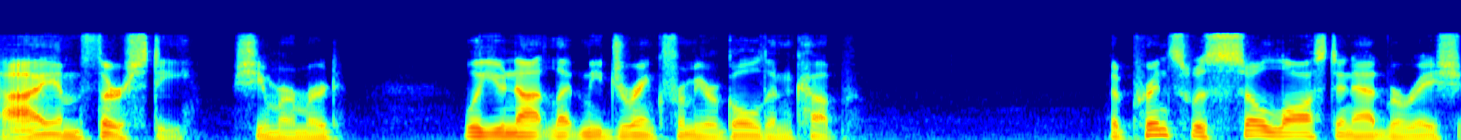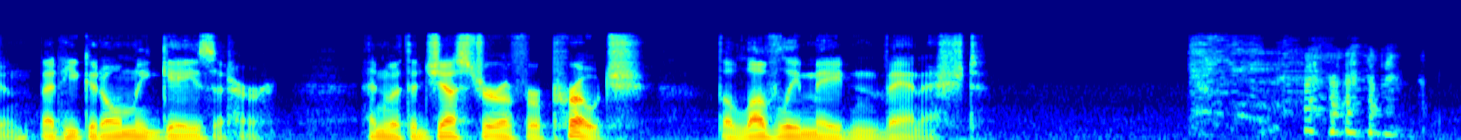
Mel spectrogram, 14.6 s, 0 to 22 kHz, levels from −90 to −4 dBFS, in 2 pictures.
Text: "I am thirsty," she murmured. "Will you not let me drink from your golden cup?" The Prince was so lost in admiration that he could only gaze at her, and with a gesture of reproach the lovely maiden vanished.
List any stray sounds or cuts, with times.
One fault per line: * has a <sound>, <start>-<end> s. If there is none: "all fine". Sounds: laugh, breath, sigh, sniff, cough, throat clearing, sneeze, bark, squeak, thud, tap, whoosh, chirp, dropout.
* has a laugh, 13.2-14.5 s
